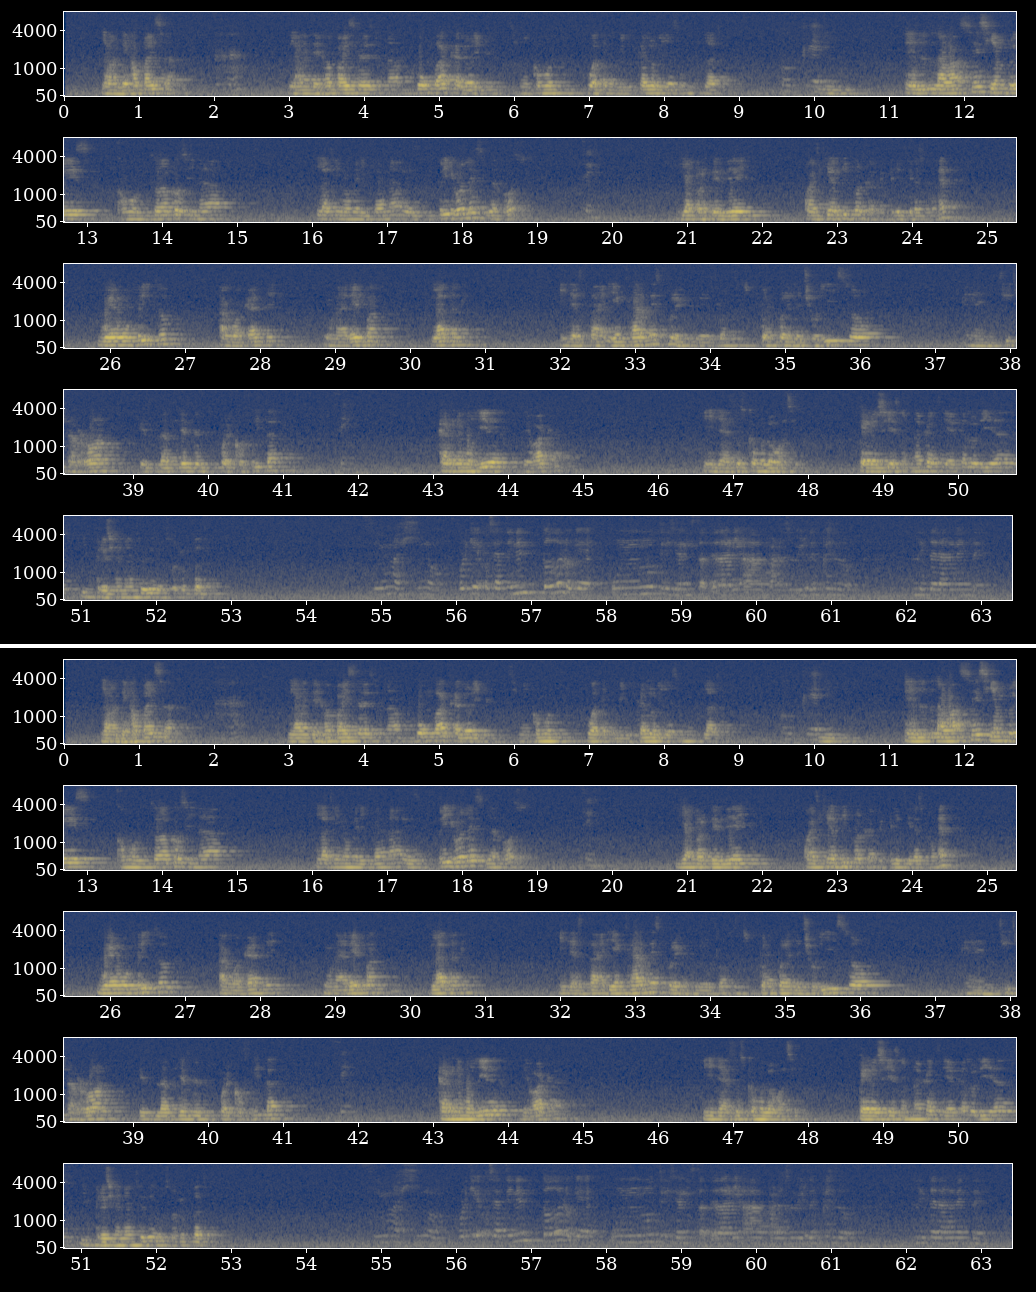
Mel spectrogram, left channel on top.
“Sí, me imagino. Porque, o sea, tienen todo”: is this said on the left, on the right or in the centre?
Right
